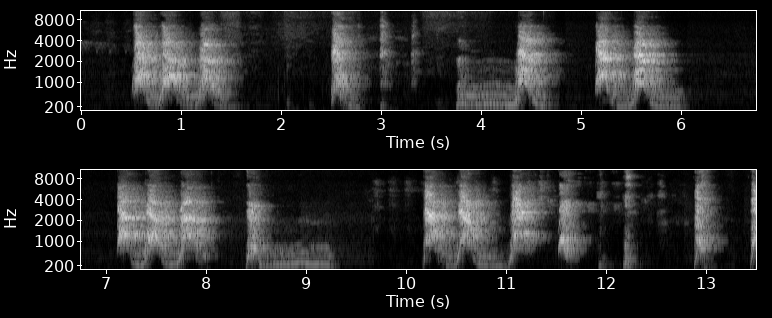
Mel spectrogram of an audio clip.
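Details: Barking dog, loud sharp barks in clusters of two or three. A couple of lower, longer, wavering yelps sit among them, with quiet gaps between the bursts.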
